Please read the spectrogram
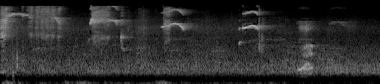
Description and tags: Two Long-tailed Macaques calling to each other. Recorded with a Zoom H2.
field-recording, macaque, monkey, primates, squeak, zoo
